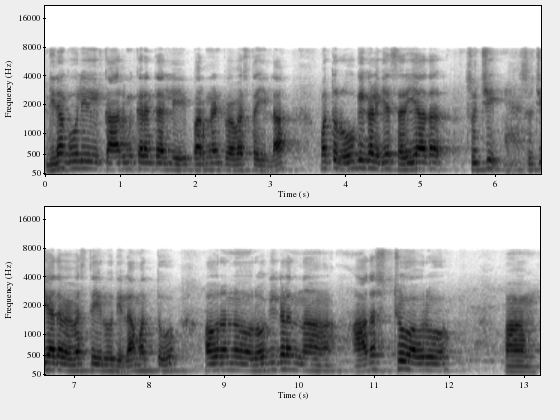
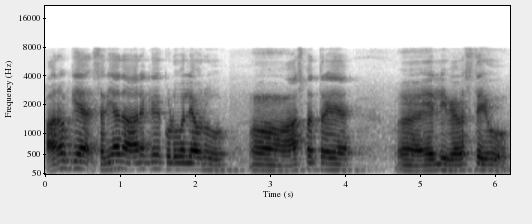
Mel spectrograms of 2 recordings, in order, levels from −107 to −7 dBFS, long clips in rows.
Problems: none marked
